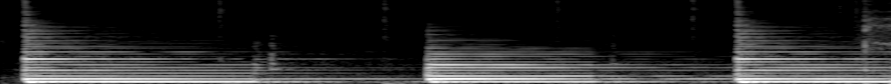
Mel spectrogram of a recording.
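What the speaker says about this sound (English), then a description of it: "whereas a fretted A on the E string sounds like this." A single fretted A note on a guitar's E string is plucked three times, each one ringing clearly and fading slowly before the next pluck.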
